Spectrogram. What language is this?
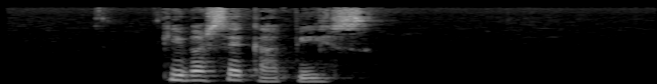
Catalan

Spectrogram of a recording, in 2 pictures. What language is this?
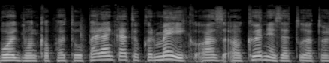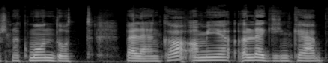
Hungarian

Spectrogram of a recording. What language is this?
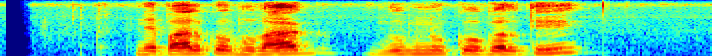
Nepali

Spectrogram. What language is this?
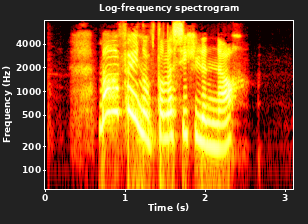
Kabyle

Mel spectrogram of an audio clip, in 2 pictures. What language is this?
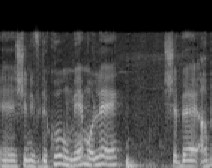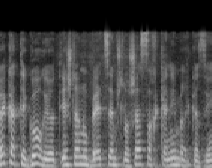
Hebrew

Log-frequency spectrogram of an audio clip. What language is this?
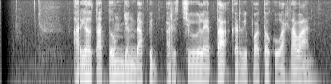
Sundanese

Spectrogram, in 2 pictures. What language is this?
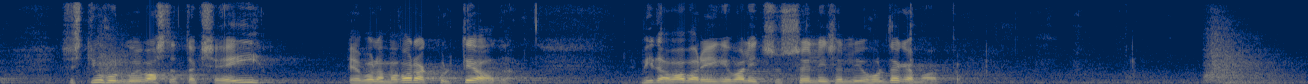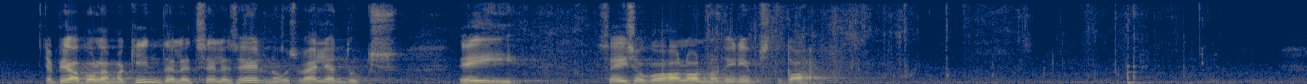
Estonian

